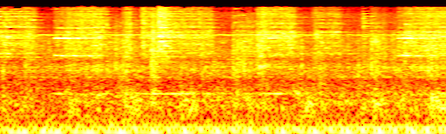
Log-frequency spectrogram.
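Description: Passenger train coaches rolling slowly through the station on arrival: steel wheels squealing in short high tones and knocking over rail joints now and then, over a steady low rumble.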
